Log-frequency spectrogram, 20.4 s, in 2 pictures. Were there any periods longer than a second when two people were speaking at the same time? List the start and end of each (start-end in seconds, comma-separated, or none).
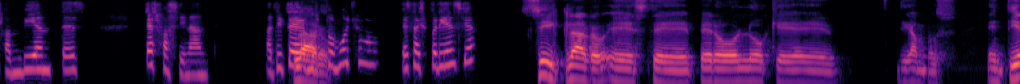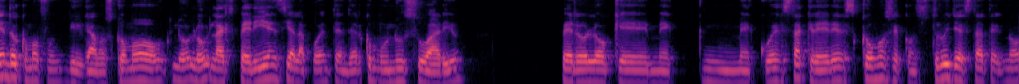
none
